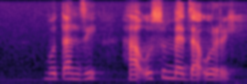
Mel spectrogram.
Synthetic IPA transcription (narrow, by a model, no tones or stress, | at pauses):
βʊtʼand͡zi | ɦaʔusumbɛd͡za̰ʔuːrḭ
